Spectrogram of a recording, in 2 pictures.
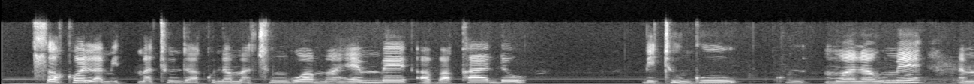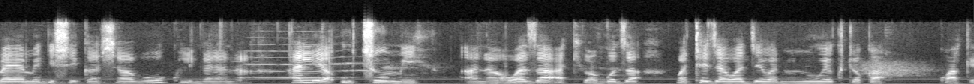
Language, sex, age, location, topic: Swahili, female, 18-24, Kisumu, finance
